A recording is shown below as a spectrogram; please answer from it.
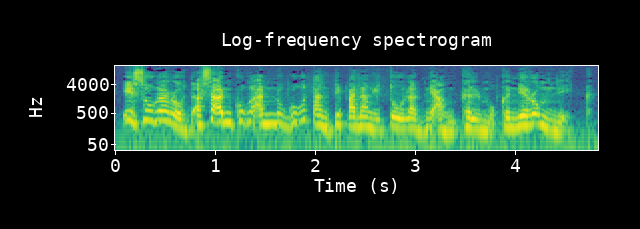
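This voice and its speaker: A woman playing a haughty, fussy, expressive mother in an Ilocano audio drama. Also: mid-range voice, normal speed, slightly rough. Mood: concerned. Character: haughty, expressive mother, fussy about her son's match.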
